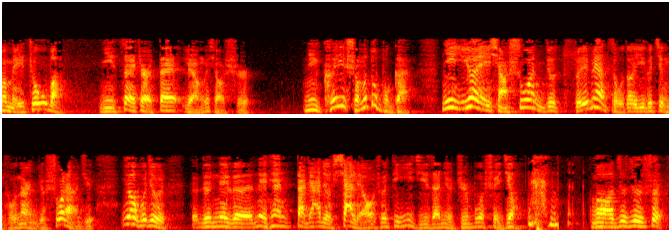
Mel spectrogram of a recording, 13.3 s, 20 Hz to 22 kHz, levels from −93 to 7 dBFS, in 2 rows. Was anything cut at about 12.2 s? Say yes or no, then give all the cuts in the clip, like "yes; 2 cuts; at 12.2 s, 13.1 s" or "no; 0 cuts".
yes; 1 cut; at 12.2 s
